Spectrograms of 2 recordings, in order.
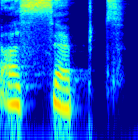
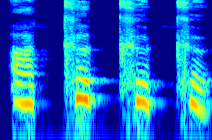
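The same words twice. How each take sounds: First: The word has no k sound. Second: The word has a k sound. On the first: The speaker calls it wrong. "They say accept. Wrong" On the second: The speaker calls it right. "The pronunciation is k, k"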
